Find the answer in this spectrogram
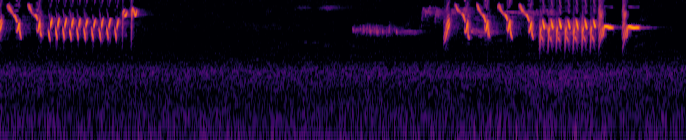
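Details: Young British European goldfinch just beginning to whistle, delivering a rapid buzzy trill, a pause with a soft thin whistle, then a burst of twittering notes running into another trill and a final bright note.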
